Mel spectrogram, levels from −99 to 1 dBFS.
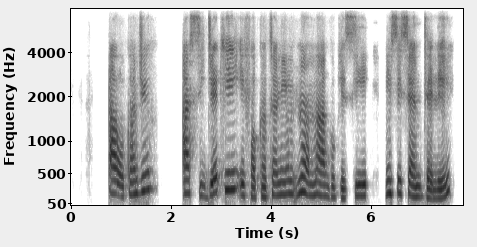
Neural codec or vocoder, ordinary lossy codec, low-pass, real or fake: codec, 16 kHz in and 24 kHz out, 0.6 kbps, FireRedTTS-2 codec; Opus, 24 kbps; 7.2 kHz; fake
